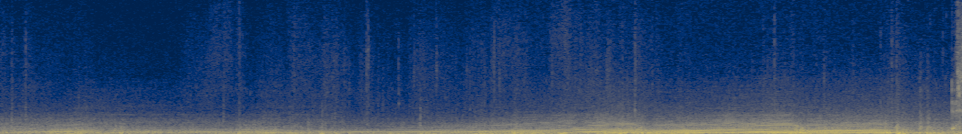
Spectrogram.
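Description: A Mercedes-AMG E-Class engine rumbles deep and close from inside the car, its pitch sweeping up and down through gear changes and growing louder as it accelerates.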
